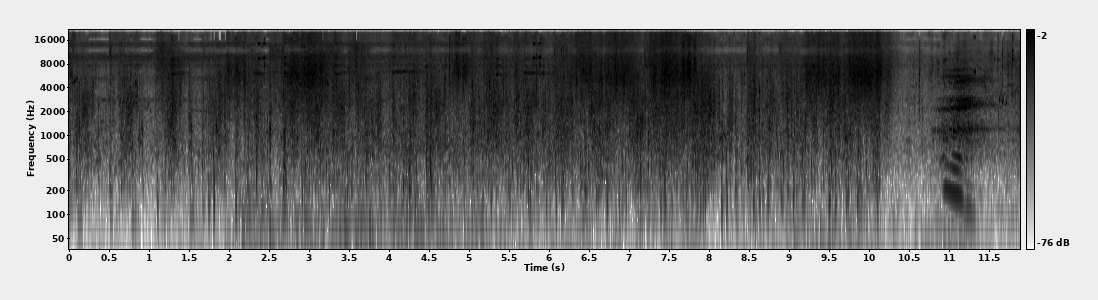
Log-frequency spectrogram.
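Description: Horse hooves in Red Dead Redemption, a steady clip-clop of walking and trotting under a busy game soundscape, with a brief louder burst near the end.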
